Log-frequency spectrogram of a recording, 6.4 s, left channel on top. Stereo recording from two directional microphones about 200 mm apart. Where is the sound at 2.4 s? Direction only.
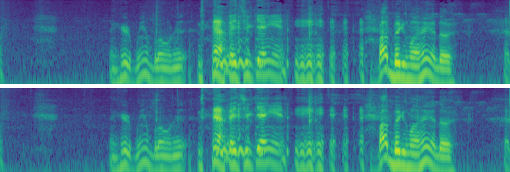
25° left (ahead or behind).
